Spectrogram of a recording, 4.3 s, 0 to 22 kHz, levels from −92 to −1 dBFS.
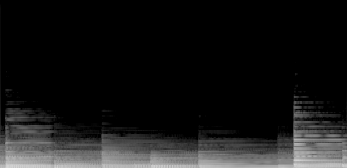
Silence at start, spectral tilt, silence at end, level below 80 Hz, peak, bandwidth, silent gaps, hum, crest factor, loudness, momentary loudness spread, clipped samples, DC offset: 0 s; -8 dB/octave; 0 s; -42 dBFS; -4 dBFS; 7.8 kHz; none; none; 18 dB; -24 LUFS; 11 LU; under 0.1%; under 0.1%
